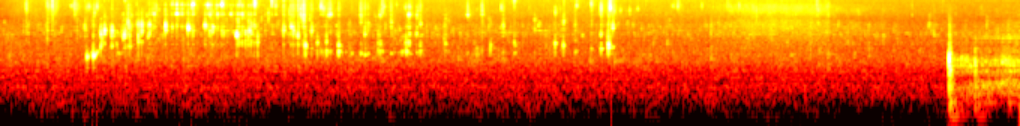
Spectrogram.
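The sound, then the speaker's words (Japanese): Blended tea being poured into a cup makes faint, irregular trickling and dripping with many small splashes. A louder splash comes near the end. “ブレンド茶もそろそろいい頃合いでしょうから、こちらのカップに注いでおきましょう。”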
